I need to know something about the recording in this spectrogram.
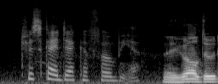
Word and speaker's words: triskaidekaphobia: of the number 13 this is how you pronounce it triskaidekaphobia yeah you all do it again triskaidekaphobia I'm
